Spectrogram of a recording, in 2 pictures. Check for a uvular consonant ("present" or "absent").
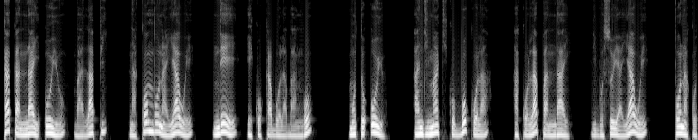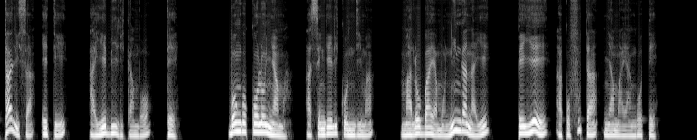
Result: absent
